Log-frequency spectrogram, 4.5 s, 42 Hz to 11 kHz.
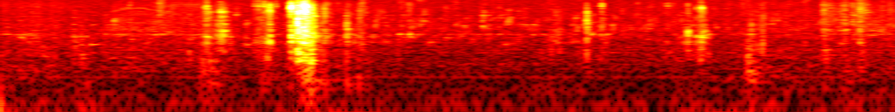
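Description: Coolant dripping and trickling out of a Chrysler 3.6 V6 as its oil cooler and filter housing is pried loose. A sharp knock comes about a second and a half in, and a few light clicks near the end.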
